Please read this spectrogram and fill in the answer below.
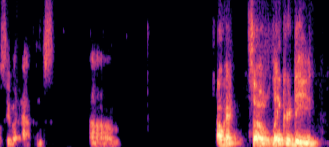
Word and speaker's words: Linkerd: Okay, so Linkerd, most important thing is you have to pronounce it with the D because that's separate.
